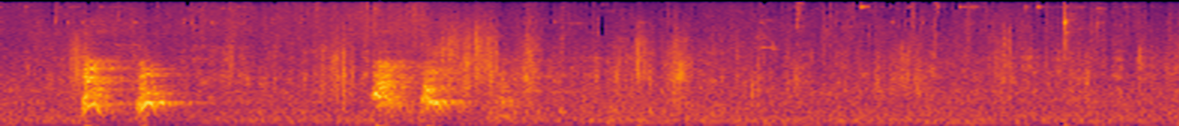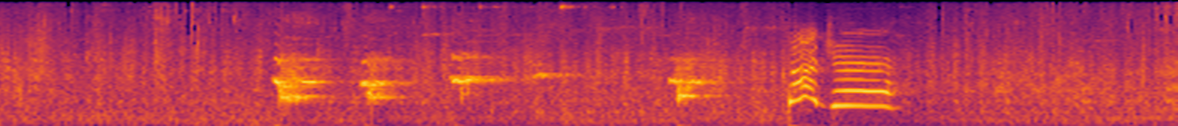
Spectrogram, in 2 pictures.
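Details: Dogs playing together outdoors at Pawderosa ranch. Short barks come at the start, a burst of four or five barks follows near the middle, and a higher yelping bark comes near the end. A person's voice sounds faintly in between.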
